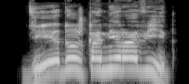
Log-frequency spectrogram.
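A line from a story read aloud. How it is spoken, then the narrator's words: Pleading. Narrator (Russian): взмолился я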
